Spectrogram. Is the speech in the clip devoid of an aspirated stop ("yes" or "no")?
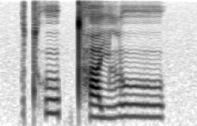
no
